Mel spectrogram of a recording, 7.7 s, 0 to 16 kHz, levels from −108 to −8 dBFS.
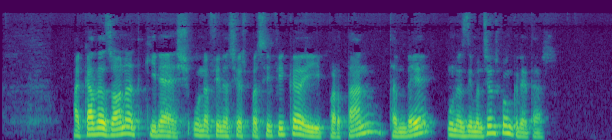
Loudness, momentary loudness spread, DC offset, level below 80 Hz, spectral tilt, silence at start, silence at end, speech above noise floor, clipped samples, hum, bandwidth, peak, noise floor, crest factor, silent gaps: -27 LUFS; 10 LU; under 0.1%; -62 dBFS; -8.5 dB/octave; 0.95 s; 0.85 s; 53 dB; under 0.1%; none; 11.5 kHz; -8 dBFS; -79 dBFS; 18 dB; none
